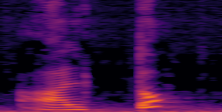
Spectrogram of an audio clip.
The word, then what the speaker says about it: alto: who is tall ala Alto Al sounds like I have an accent there but there is none because the O is already strong enough Alto ala and let's go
